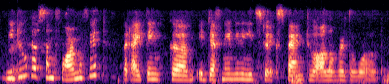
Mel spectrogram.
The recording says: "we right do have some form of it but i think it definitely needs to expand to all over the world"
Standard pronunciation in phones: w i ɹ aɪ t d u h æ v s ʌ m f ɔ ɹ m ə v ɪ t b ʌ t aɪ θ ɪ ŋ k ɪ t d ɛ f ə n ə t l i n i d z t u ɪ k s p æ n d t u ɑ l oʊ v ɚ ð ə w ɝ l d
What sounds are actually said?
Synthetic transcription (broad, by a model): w i d u h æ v s ʌ m f ɔ ɹ m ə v ɪ t b ʌ t aɪ t ɪ ŋ k ɪ t d ɛ f ə n ə t l i n i d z t u ɪ k s p æ n d t u ɑ l oʊ v ɚ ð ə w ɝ l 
